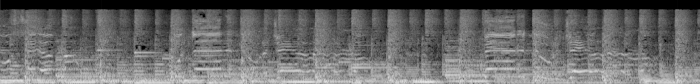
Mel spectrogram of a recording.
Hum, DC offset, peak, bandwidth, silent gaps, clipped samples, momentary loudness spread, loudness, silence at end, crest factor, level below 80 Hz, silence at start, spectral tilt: none; under 0.1%; 0 dBFS; 14 kHz; none; under 0.1%; 3 LU; -13 LUFS; 0 s; 12 dB; -22 dBFS; 0 s; -4.5 dB/octave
